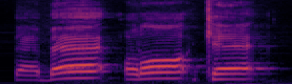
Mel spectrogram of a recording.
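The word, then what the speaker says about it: تبارك: And I pronounce after that ra and kaf. Tabaraka. Everything is clear, right?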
